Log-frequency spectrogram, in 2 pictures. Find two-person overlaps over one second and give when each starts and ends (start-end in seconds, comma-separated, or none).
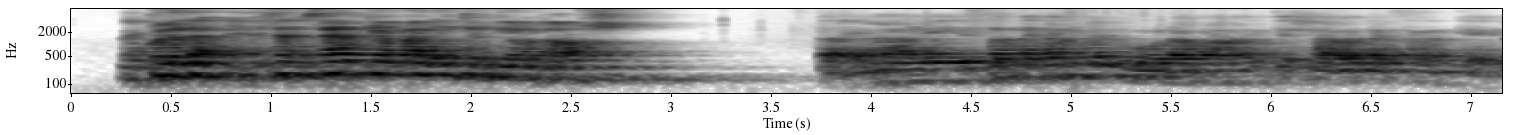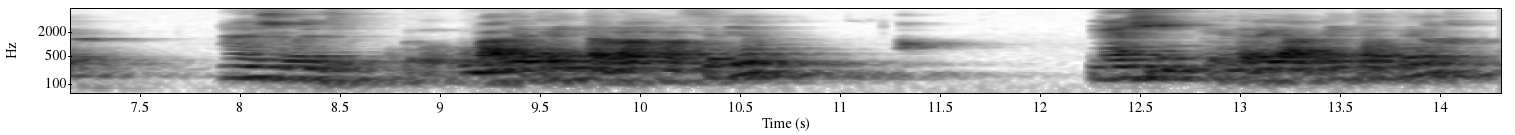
none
